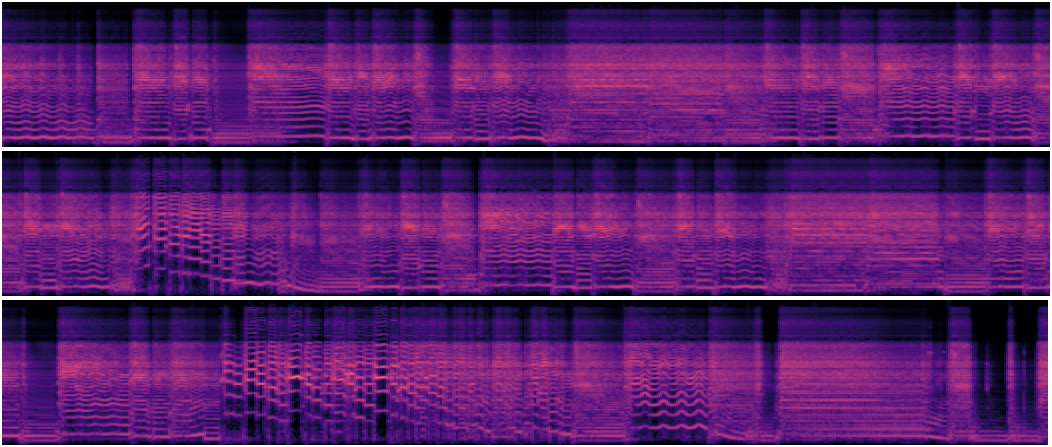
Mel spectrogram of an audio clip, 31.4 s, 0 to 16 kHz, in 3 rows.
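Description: Suhr Custom Classic electric guitar played through a Ceriatone Prince Tut, a Princeton Reverb-style tube combo, into a 2x12 open-back cabinet. With the amp's volume at 3 o'clock it is breaking up into light overdrive. It plays chords and lead lines with vibrato and several long pitch slides.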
